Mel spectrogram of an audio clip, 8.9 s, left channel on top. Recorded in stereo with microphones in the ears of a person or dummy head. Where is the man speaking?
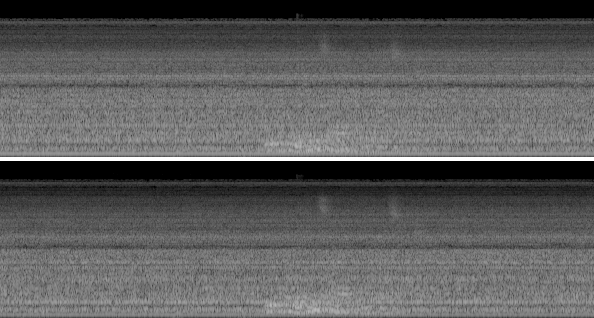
45° right (ahead or behind), 2 m.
